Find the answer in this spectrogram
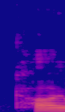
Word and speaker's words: Chi: of plus three decks Chi like rhyming with die or the Greek letter also so Chi Cabrillo dos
